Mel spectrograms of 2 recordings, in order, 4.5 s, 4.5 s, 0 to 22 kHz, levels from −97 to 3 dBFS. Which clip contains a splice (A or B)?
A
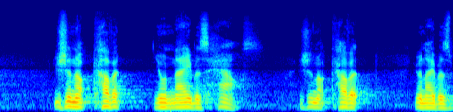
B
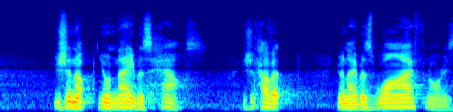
B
